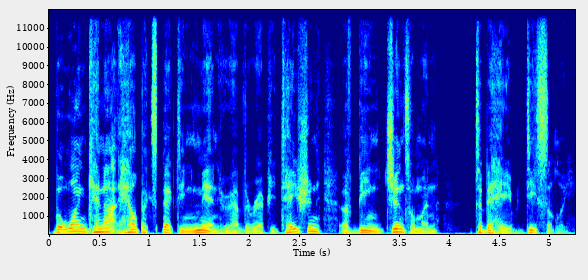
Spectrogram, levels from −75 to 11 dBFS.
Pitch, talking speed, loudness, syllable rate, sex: 110 Hz, 180 wpm, -17 LUFS, 6.3 syllables/s, male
